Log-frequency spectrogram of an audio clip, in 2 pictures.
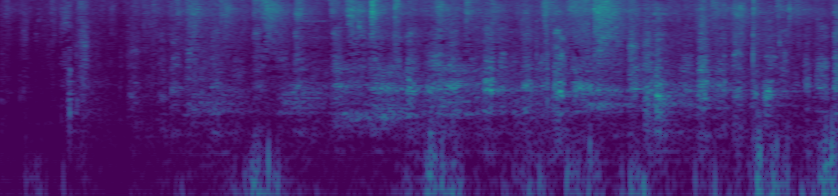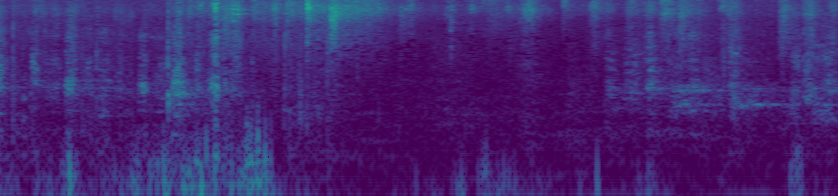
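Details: Pet German shepherd dog playing at home, giving uneven bursts of heavy panting with low huffing breaths, loudest around the middle, amid rustling and movement noise.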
